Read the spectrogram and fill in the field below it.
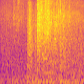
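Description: An explosion in the video game Elden Ring bursts in as a dull, rumbling boom that quickly spreads into a sustained noisy roar lasting over a second.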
